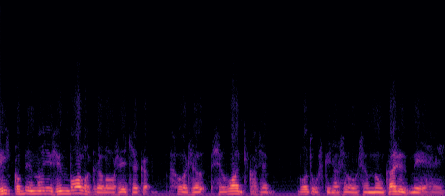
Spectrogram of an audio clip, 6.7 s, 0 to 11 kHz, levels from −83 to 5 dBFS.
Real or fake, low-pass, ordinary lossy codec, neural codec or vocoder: real; none; none; none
